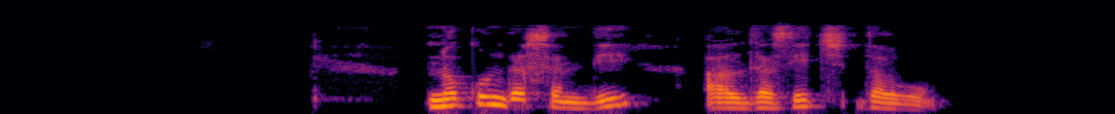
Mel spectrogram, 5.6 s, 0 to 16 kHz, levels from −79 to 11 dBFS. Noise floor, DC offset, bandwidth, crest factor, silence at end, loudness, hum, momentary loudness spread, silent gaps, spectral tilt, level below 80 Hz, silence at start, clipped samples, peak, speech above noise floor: -45 dBFS; under 0.1%; 8 kHz; 18 dB; 0.9 s; -17 LUFS; none; 11 LU; 3.44-3.51 s; -5.5 dB/octave; -60 dBFS; 2.15 s; under 0.1%; -2 dBFS; 29 dB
